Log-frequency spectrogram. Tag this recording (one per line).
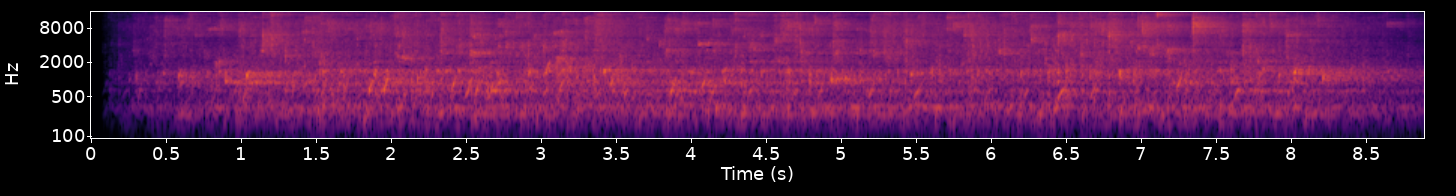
drip
splash
water
wet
